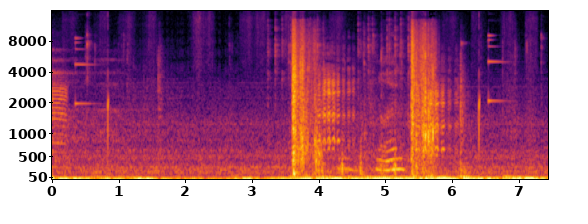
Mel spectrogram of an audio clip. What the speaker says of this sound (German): wir bringen hier gerade die Schafe um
